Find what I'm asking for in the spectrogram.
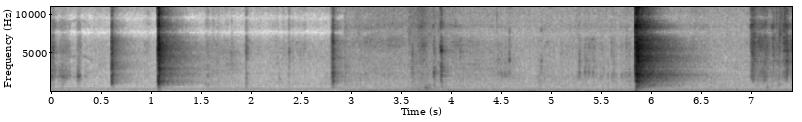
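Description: A Daisy 717 air pistol, a target gun in need of new seals, fired at a target at 10 meters with lead pellets: two sharp close cracks with lighter clicks of handling between them.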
